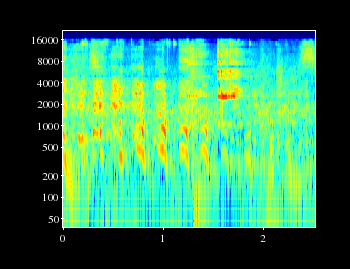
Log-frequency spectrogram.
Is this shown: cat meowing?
no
